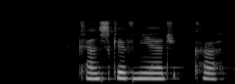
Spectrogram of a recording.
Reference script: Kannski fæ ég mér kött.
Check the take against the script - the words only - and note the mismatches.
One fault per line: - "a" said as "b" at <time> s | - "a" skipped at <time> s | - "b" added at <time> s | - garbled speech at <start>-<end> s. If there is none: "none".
- "fæ ég" skipped at 1.2 s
